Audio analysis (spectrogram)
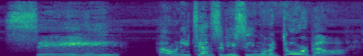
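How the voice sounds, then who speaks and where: A man's voice: very high-pitched, sing-song. A man playing an earnest, polite synthezoid adventurer in a fantasy audio drama. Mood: reasoning. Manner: earnest, polite, measured reasoning.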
